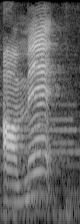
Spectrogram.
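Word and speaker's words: 飴: one is which, but there is a difference in how you pronounce the word with intonation. So one is like ame and one is ame. Oh yeah. So I think rain is ame. The going down, going up.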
